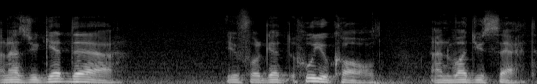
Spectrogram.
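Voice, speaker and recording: With a Persian accent, a man speaks in a dark, mellow tone amid audible room echo. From Iran. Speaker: religious teacher. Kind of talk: lecture.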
